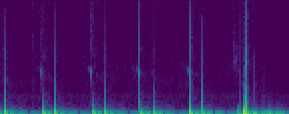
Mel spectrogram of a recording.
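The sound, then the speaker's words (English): Deep bass thumps from a bass sounding by itself pulse alone in a steady double-beat rhythm, about five quick pairs like a racing heartbeat, fairly loud with no voices. “Anyway, God's heartbeat is up. He loves you. Anyway, we might have to go without the bass.”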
